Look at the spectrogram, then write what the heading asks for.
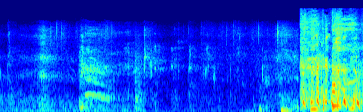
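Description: Quiet mouth sounds of chewing a bite of food, with a couple of brief murmured vocal sounds, then loud music comes in about four and a half seconds in.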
